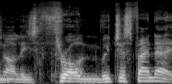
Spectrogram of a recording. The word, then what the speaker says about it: Charlize Theron: I bet they would pronounce Charlize Theron's name... Thron. Charlize Theron.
